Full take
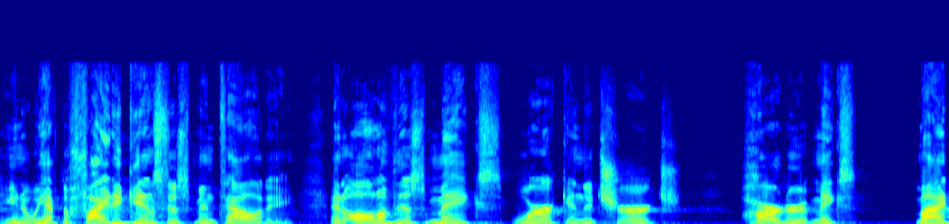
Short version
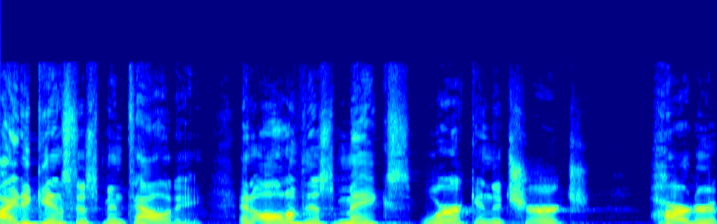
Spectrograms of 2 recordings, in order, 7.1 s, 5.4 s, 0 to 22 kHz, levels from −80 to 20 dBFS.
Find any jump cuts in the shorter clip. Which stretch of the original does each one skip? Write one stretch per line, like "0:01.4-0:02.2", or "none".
none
